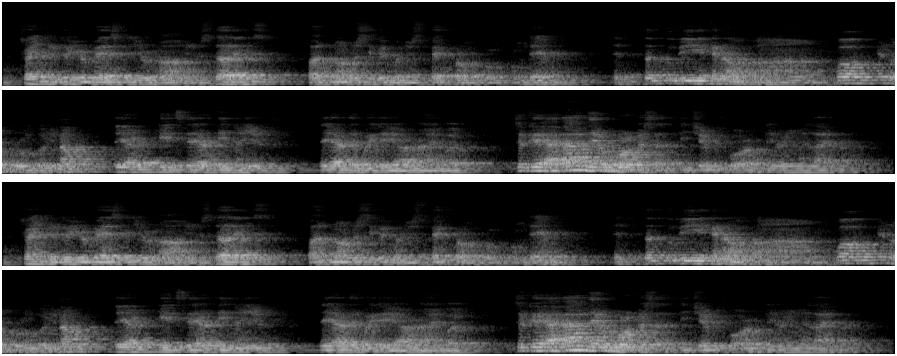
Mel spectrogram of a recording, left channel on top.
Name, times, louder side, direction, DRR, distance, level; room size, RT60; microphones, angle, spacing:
voice 1, 0.2-2.6 3.1-5.6 6.1-9.7 10.0-11.6 12.1-13.5 14.1-17.4, equal, 15° left, -10 dB, 3.6 m, -25 dB
10.0 x 6.0 x 6.2 m, 1.3 s
head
